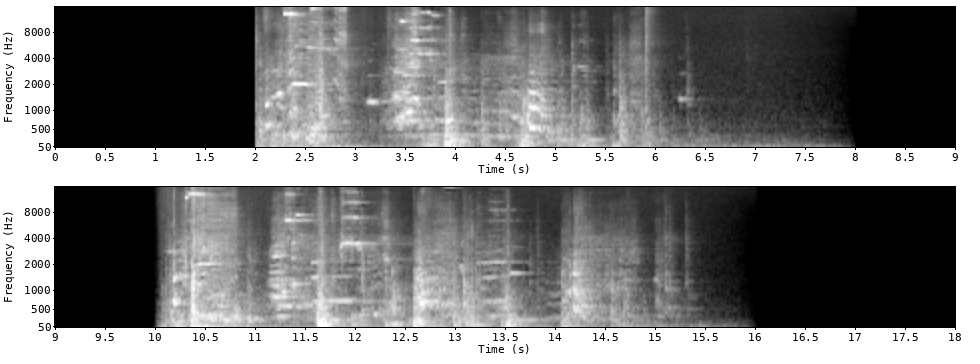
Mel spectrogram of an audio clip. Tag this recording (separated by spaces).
closing cowboy door field-recording opening saloon sheriff slam west western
